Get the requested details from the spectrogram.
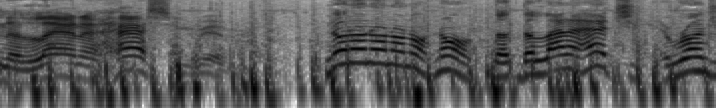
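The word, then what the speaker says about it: Lannahechee: The Lanahatchee. It runs right near here. Yeah, but it's pronounced Lanahatchee.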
